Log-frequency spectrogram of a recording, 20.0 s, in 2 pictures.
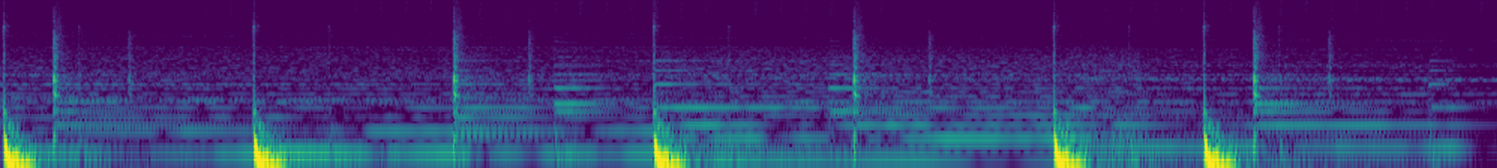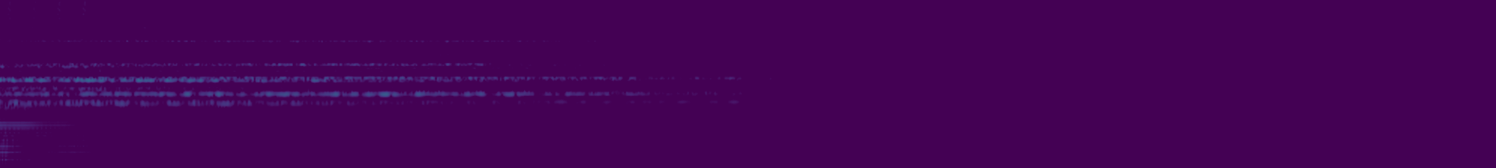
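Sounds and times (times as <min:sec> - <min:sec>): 
moody piano music: 0:00.0 - 0:09.9.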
